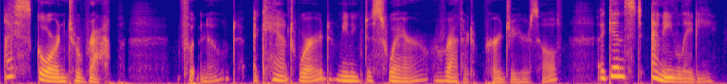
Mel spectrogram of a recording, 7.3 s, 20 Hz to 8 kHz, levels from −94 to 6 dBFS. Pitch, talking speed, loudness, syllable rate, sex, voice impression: 155 Hz, 155 wpm, -21 LUFS, 2.1 syllables/s, female, feminine, very adult-like, slightly fluent, slightly intellectual, calm, slightly sweet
